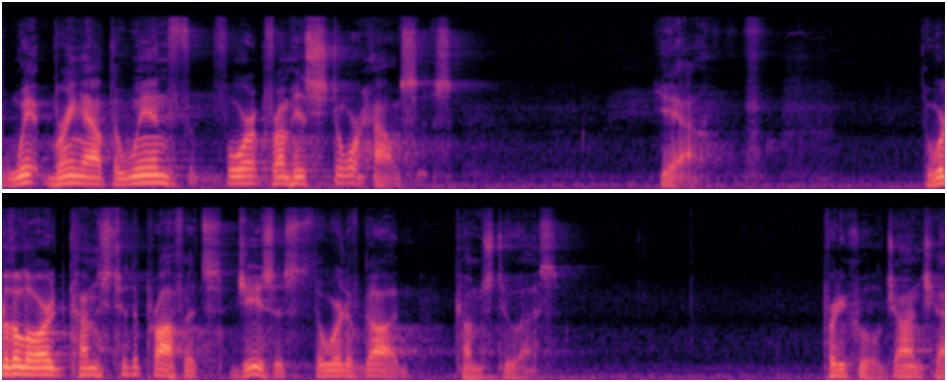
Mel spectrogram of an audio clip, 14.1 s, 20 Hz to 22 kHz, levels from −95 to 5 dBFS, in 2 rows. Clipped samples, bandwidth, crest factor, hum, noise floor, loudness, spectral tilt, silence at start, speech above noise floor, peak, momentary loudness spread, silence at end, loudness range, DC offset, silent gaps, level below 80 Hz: under 0.1%; 16 kHz; 24 dB; none; -58 dBFS; -25 LUFS; -5.5 dB/octave; 0 s; 34 dB; -2 dBFS; 18 LU; 0 s; 17 LU; under 0.1%; none; -60 dBFS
